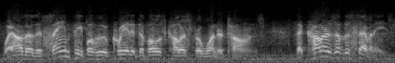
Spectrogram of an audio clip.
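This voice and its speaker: A man's voice: medium pitch, very animated, fairly quick. An American man reading a scripted radio commercial in a chatty, folksy way. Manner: chatty, folksy sales patter. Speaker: commercial pitchman. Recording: narrow, noisy 1970s radio recording.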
